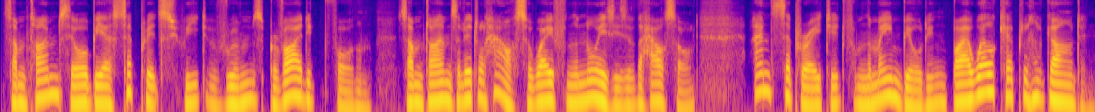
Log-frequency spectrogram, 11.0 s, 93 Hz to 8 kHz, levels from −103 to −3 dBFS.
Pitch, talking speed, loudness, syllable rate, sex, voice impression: 140 Hz, 190 wpm, -17 LUFS, 6.0 syllables/s, male, very masculine, adult-like, slightly middle-aged, slightly thick, slightly relaxed, weak, slightly dark, slightly soft, slightly muffled, fluent, slightly cool, very intellectual, refreshing, very sincere, very calm, slightly mature, very friendly, very reassuring, unique, very elegant, sweet, very kind, modest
